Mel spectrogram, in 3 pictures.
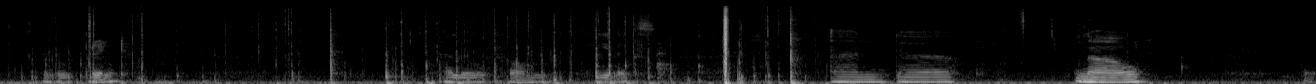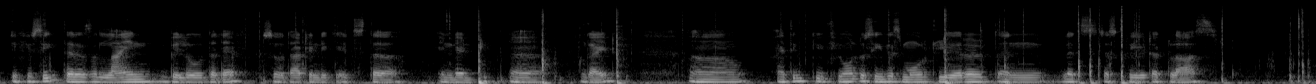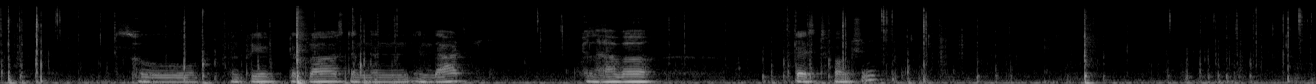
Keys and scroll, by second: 0.0-1.7 typing, 2.9-5.9 typing, 7.2-8.1 typing, 17.9 o, 18.5 BackSpace, 19.3 Return, 22.6 Return, 22.7-24.5 typing, 25.8-30.4 typing, 29.2 Return, 33.7-36.2 typing, 37.1 Return, 37.7-39.4 typing.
